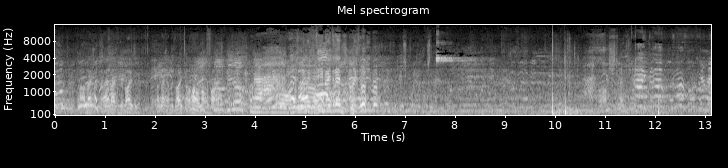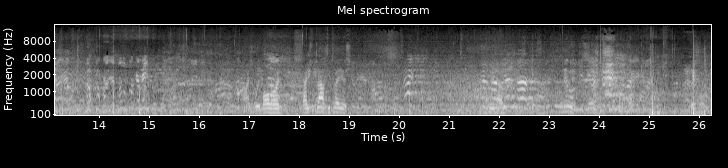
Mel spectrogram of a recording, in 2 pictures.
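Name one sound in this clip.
Men shout and call out across an open playing field.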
